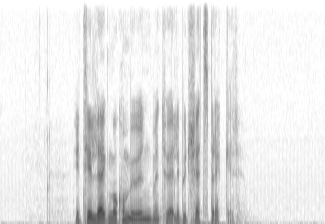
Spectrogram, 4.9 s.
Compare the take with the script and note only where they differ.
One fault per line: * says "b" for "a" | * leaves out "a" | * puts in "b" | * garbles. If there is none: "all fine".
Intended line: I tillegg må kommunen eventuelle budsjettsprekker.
all fine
